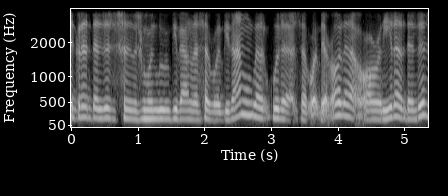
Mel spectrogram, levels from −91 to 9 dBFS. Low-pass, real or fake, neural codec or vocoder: 3.6 kHz; fake; autoencoder, 44.1 kHz, a latent of 192 numbers a frame, MeloTTS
